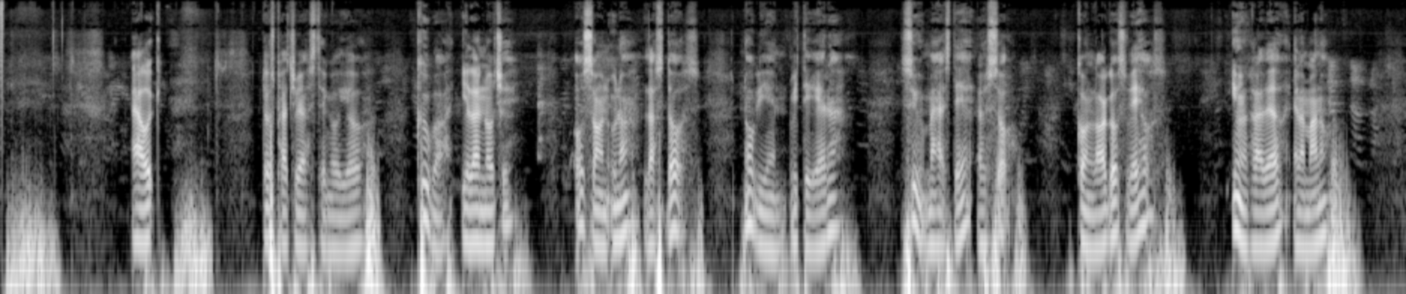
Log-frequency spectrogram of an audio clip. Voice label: Spanish talking quiz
